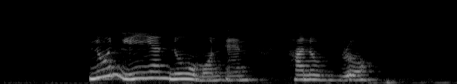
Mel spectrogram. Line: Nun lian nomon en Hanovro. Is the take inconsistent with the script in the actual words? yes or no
no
